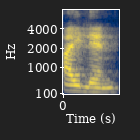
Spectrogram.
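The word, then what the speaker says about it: island: ये एस लिखा है यह एस क्या होता है साइलेंट होता है इसको पढ़ने हैं आयरलैंड आई ल ए एन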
